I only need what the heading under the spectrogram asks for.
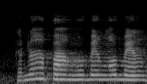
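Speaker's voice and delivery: high-pitched, puzzled voice.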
